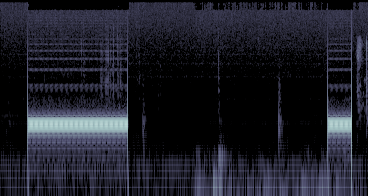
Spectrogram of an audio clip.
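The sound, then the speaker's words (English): A steady telephone dial tone holds for about two seconds and cuts off, leaving near silence and faint low rustling, then the same flat tone returns briefly. “let's go ahead and dial.”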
